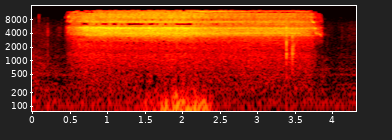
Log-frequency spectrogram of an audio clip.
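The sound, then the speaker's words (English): A steady, airy hiss of someone blowing hard into a breathalyzer for about three and a half seconds, with a brief low rumble of breath midway, then it cuts off abruptly. “Right, see, so yeah, when it says blow, then blow into there.”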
